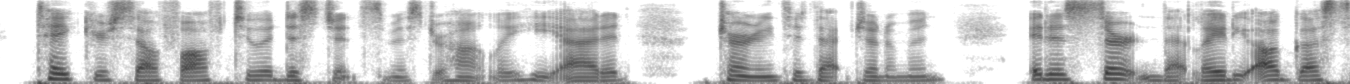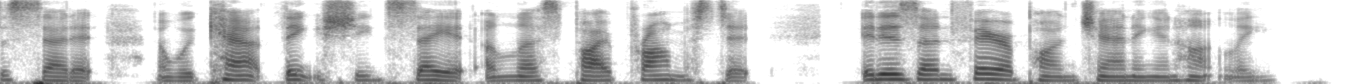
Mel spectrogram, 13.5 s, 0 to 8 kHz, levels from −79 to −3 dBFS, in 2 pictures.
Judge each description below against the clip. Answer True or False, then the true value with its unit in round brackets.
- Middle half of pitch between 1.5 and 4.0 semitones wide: True (2.9 semitones)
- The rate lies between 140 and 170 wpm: False (180 wpm)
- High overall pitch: False (150 Hz)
